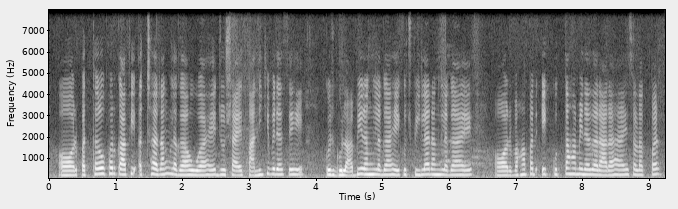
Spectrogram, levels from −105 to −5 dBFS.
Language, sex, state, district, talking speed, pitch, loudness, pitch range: Hindi, female, Jharkhand, Jamtara, 240 wpm, 230 Hz, -15 LUFS, 215-245 Hz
